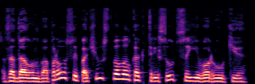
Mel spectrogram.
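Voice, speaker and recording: A man narrating a story in measured, even storytelling. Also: mid-range voice. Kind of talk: audiobook narration.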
